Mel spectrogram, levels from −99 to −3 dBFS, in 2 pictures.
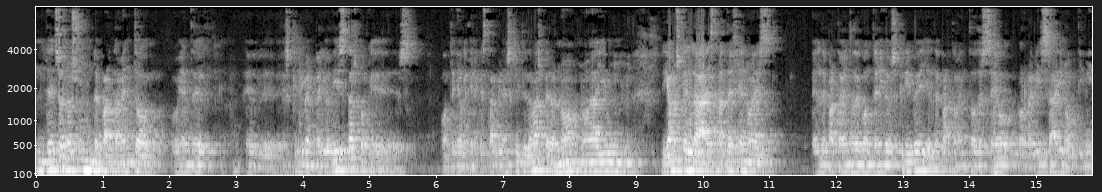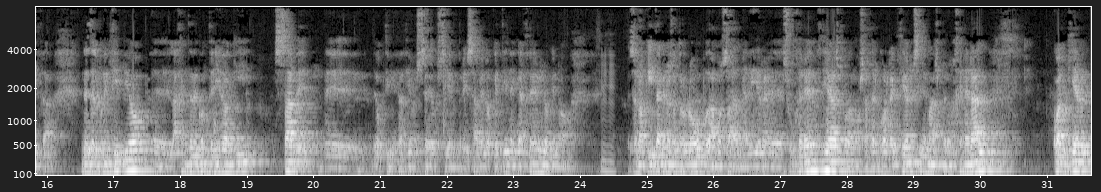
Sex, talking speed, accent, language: male, 165 wpm, Spanish, Spanish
